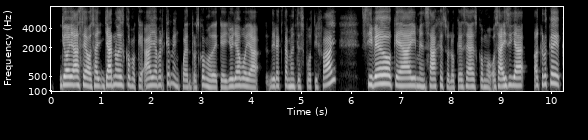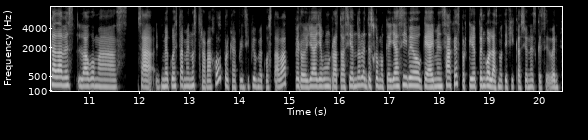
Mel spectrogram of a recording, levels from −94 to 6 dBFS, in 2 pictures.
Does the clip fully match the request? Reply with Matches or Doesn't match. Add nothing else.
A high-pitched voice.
Matches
